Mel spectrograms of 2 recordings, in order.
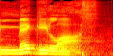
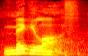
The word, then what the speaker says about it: Megilloth: This book, the Book of Lamentations, is part of a section of the Bible called the Megilloth. I'm pronouncing it, Americanizing it on purpose. Megilloth, or Megillot is the Hebrew pronunciation.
